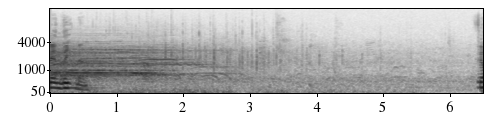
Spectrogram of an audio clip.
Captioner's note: applause and cheering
